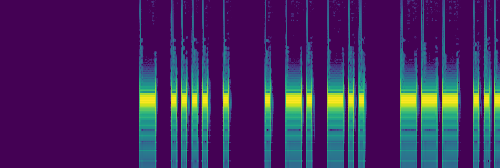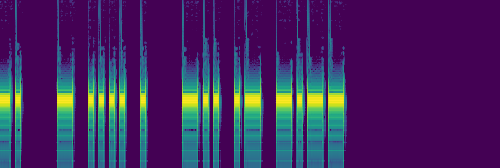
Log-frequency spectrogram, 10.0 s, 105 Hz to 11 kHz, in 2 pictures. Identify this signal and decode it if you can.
Morse code, heard as a keyed tone, about 23 wpm, 700 Hz. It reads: THE END OF THE DAY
